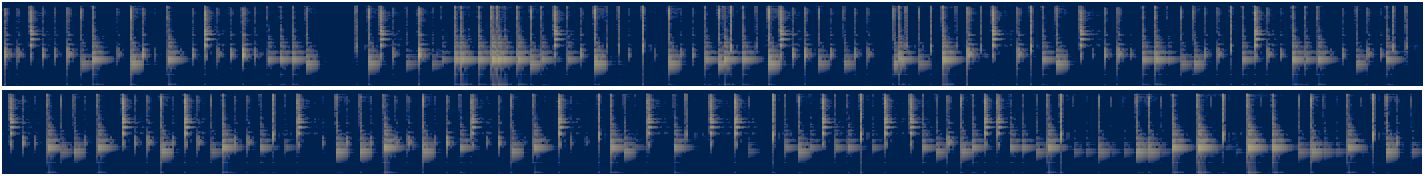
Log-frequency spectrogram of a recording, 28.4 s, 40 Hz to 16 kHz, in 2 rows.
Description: midi drums percussion; Midi Vol 4

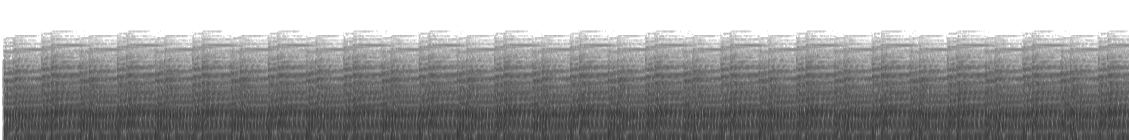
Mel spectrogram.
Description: doumbek, midi

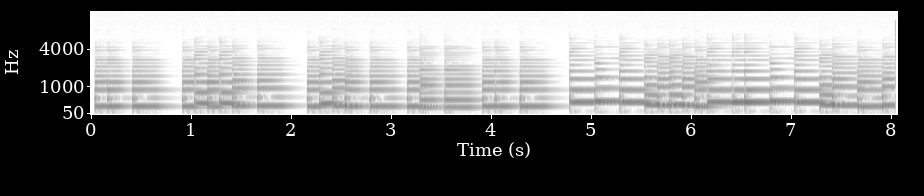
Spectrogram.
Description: bulgarian, midi

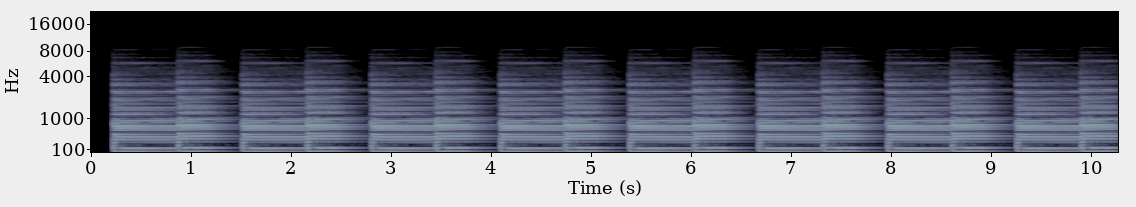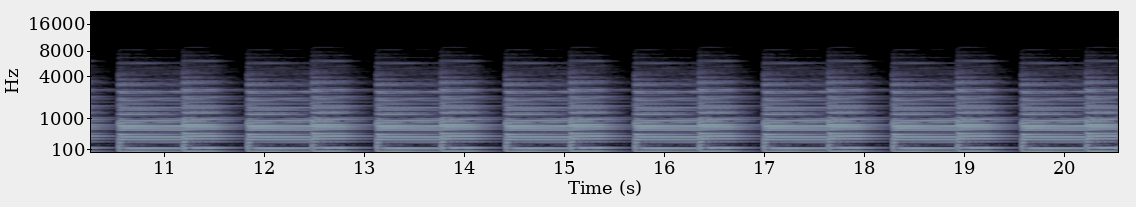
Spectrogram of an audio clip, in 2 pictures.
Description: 120 tambourine; Slide

